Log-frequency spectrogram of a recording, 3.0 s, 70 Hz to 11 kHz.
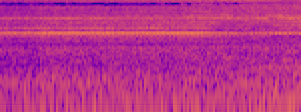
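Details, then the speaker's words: HVAC rooftop unit gas heater after replacing the intermittent spark ignition control module, which had not been sending 24 V to the gas valve: even, steady burner roar with the inducer fan whirring, no clicks or surging; burning normally, draw about 0.6 A. "now we're burning away so that's all"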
